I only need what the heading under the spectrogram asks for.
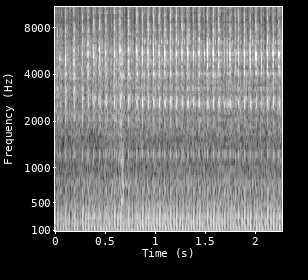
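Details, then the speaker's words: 1964 VAP 632 moped, 610 two-stroke engine, started without choke after refit: quick, even putter holding steady; idle set a little fast, clutch slightly dragging the wheel. "On voit qu'on est un petit peu rapide, on a tendance à entraîner légèrement la roue."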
